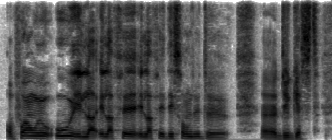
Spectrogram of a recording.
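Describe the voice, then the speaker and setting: Speaking with an Algerian accent, a man uses a medium pitch and ordinary pitch variation. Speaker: livestream guest. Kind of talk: heated debate. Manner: halting.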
